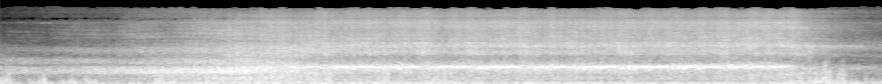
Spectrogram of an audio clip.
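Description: High-speed express passenger train passing close at speed on electrified main line track. The rush of the train swells as it approaches, then holds steady as the coaches go by, with a steady high whine and a rapid clicking of wheels on rail, easing off near the end.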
